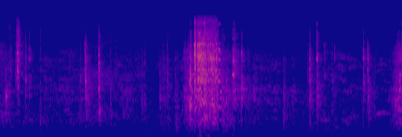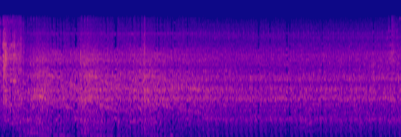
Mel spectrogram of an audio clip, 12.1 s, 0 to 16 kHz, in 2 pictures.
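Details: Honda Fan 125 motorcycle after fixing chain noise by fitting the plate and bolt: some handling clatter, then engine starts and idles steadily with no chain rattle or rubbing; normal chain drive, noise showed mostly when riding.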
